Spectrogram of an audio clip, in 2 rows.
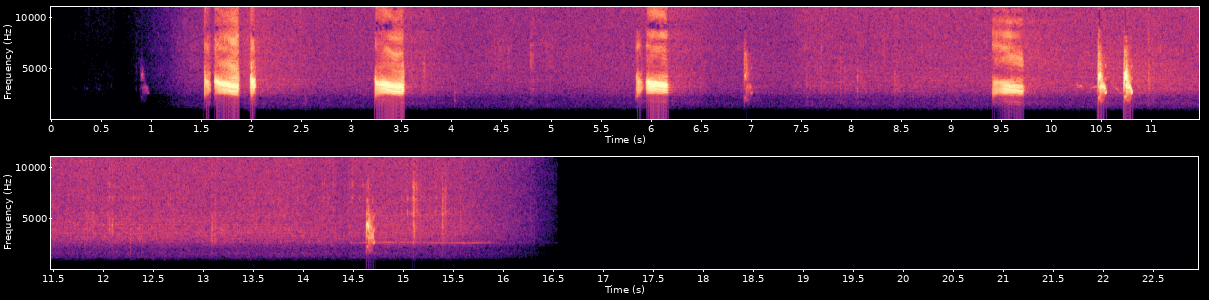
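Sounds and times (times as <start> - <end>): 
Hoopoe-Lark calls: 1.6 - 2.1, 3.2 - 3.6, 5.9 - 6.2, 9.4 - 11.0, 14.6 - 15.2.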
